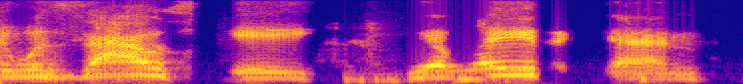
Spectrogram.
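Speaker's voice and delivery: slow, rasping, croaky chain-smoker voice. Describing a lady who came to the window, the speaker quotes a line: Monsters, Inc. character voice. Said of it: "she sounded like the girl from Monsters".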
